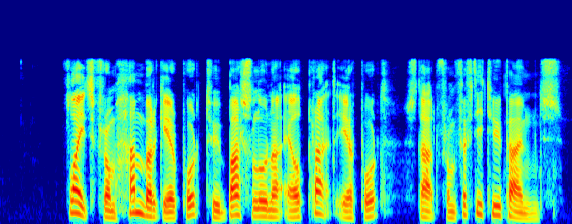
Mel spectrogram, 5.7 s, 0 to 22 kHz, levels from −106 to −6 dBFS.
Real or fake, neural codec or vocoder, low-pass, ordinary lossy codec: real; none; 7.2 kHz; none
